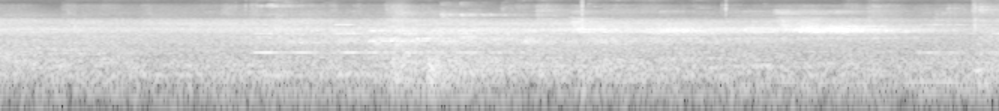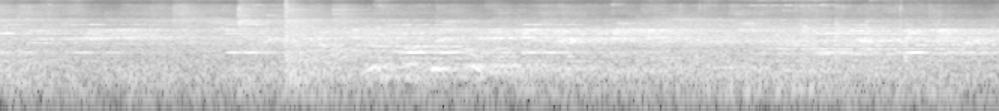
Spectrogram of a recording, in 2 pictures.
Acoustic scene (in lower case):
subway station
